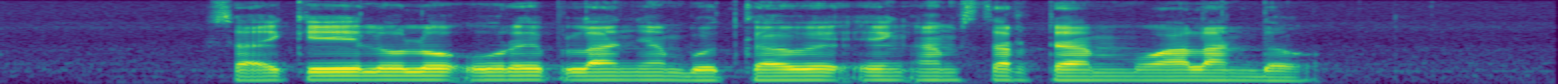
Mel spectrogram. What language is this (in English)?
Javanese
